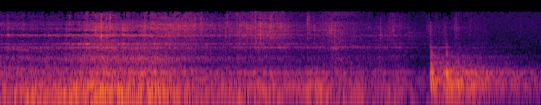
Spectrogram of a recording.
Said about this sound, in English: You held Abenazer in total derision, so now the stone door rolls back in position!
